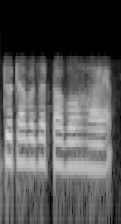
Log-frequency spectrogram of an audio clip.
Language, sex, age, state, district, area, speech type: Assamese, female, 18-30, Assam, Dibrugarh, rural, conversation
